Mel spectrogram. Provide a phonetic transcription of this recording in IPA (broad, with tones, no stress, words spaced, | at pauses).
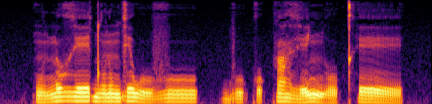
kʷũ˨nʊ˦ɣeː˦ dũ˦ɾũ˦ ɡe˦wuː˨ ɣuː˦ | buː˨ko˨kã˦ ɣe˨˦ ɲoː˨kʰeː˦˨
